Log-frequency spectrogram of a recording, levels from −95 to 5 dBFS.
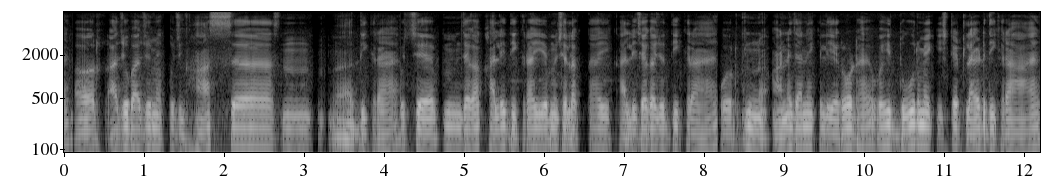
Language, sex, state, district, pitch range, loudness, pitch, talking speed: Hindi, male, Chhattisgarh, Bilaspur, 90-100 Hz, -33 LUFS, 100 Hz, 140 wpm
